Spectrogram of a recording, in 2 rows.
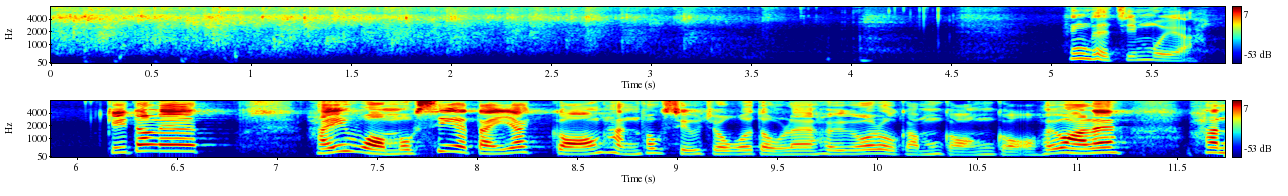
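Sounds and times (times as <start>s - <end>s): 
audience applauding: 0.0s - 3.7s
speech: 5.1s - 11.7s.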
